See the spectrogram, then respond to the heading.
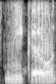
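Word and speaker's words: Niko: Alright, my name's Nico, that's N-I-K-O, mm-hmm. – And then the Bank of Cardiff is spelled C-A-R, D as in dog, I, F as in Frank, so it's like car and then different.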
